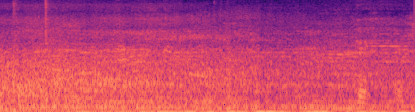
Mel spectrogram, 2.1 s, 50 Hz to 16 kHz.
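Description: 2017 Ford GT, with its twin-turbo 3.5-litre V6, driving past at speed: a rush of engine and tyre noise right at the start that fades as the car moves away.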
